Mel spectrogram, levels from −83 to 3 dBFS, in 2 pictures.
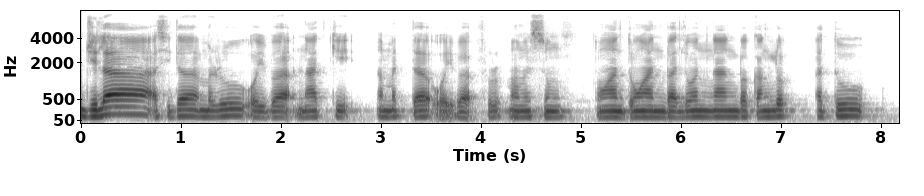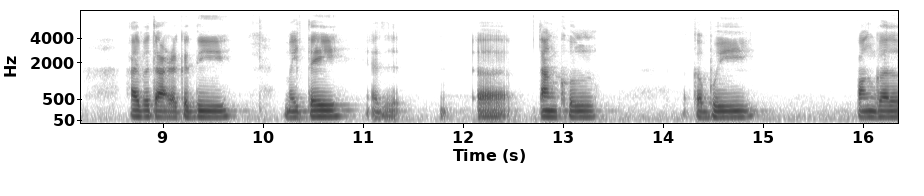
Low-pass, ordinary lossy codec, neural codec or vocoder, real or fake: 7.2 kHz; none; none; real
